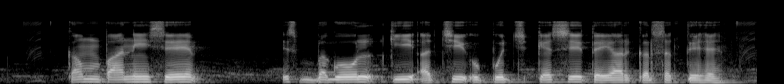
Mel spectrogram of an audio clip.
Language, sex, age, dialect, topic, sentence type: Hindi, male, 18-24, Marwari Dhudhari, agriculture, question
